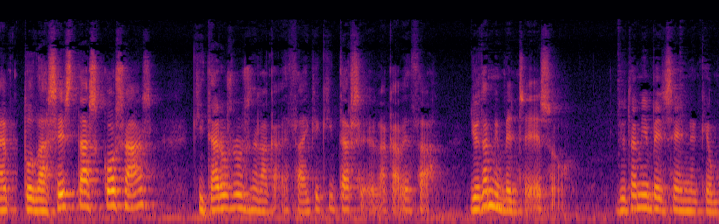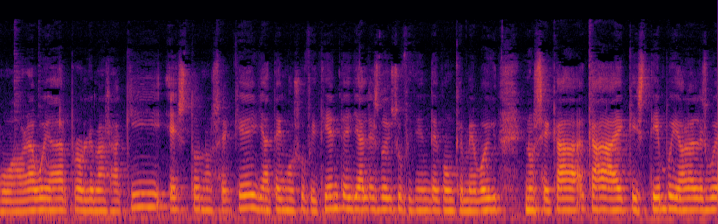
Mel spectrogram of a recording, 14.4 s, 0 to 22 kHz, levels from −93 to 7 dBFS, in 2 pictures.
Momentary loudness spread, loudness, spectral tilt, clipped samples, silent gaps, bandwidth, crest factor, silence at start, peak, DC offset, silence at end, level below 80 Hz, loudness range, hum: 10 LU; -21 LUFS; -5.5 dB/octave; under 0.1%; none; 14 kHz; 18 dB; 0 s; -2 dBFS; under 0.1%; 0 s; -44 dBFS; 3 LU; none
